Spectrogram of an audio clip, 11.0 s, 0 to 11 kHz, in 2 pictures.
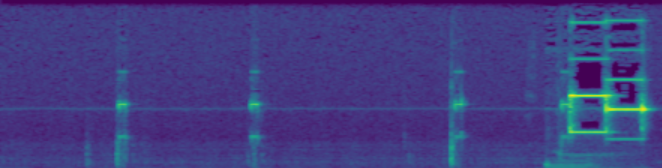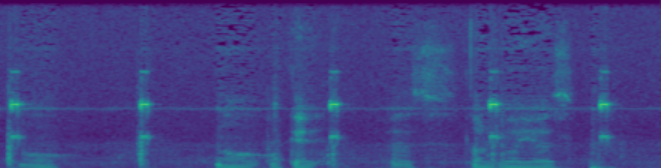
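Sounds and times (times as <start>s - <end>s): keypad beeping: 4.7s - 5.7s.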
